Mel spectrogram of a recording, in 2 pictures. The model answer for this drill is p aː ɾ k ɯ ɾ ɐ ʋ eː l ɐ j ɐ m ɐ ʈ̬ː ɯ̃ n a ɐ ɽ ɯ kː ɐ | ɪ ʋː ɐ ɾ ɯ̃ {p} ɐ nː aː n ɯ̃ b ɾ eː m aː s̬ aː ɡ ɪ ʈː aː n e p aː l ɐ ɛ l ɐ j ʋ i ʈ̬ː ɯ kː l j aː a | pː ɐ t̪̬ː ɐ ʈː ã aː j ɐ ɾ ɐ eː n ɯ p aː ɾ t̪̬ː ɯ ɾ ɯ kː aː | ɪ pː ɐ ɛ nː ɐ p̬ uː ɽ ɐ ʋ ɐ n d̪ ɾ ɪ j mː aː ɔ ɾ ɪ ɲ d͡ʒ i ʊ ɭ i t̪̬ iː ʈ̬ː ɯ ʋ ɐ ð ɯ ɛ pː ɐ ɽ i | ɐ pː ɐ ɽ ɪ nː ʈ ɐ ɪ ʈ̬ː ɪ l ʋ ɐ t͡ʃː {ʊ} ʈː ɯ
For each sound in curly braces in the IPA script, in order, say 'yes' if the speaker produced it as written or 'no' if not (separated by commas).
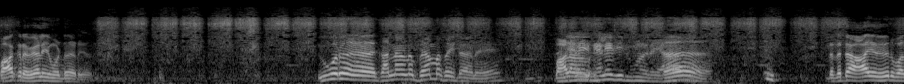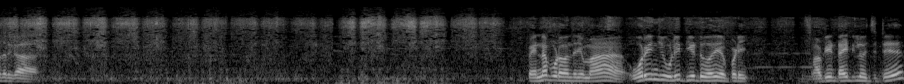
no, no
